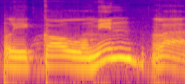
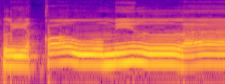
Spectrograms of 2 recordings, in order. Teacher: langsung dimasukkan ke huruf lamnya, liqaumil la gitu ya, tidak liqaumin la, tapi liqaumil la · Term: idgham bila gunnah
